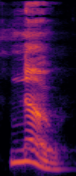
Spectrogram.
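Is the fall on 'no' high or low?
low. It starts mid-level and falls only slightly.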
